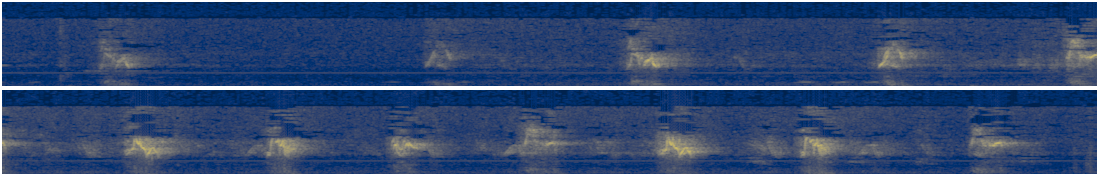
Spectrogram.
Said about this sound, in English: That was the species recognition call of the house sparrow. And that is actually the male, is it? That's the male.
